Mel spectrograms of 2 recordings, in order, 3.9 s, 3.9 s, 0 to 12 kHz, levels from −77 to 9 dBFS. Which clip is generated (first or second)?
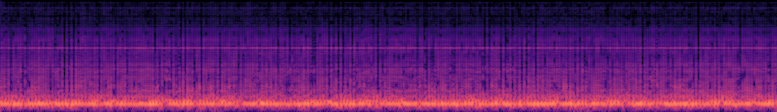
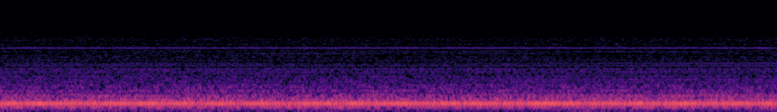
first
